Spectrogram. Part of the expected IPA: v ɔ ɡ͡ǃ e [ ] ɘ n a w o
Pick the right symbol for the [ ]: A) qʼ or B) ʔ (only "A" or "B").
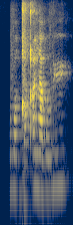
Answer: A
